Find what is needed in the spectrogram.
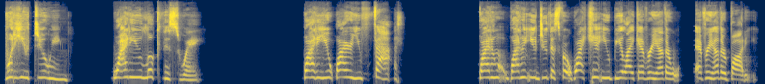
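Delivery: high-pitched, mean berating of one's own body; strained, reproachful interrogation; harsh self-scolding. Retold or imitated. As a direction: scold harshly, piling up accusing questions. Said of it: "spoken to it so harshly, so mean".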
